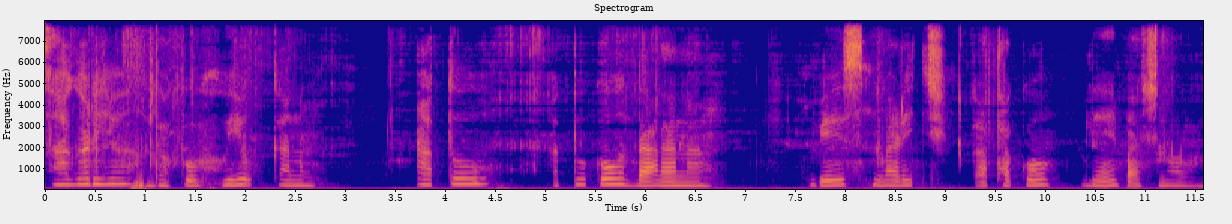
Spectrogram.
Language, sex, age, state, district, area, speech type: Santali, female, 18-30, West Bengal, Paschim Bardhaman, rural, spontaneous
